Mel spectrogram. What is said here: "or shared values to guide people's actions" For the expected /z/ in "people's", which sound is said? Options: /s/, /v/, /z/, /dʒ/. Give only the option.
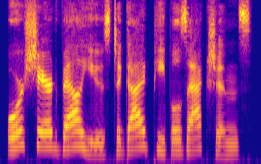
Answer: /z/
